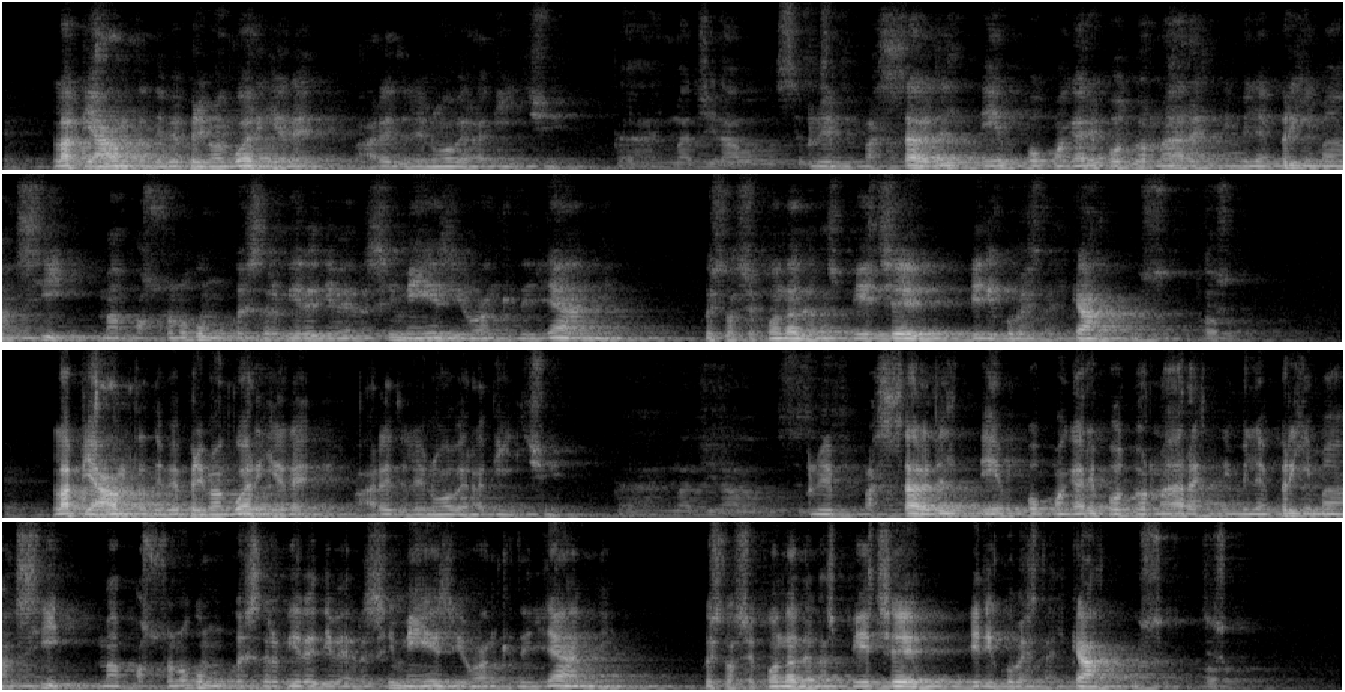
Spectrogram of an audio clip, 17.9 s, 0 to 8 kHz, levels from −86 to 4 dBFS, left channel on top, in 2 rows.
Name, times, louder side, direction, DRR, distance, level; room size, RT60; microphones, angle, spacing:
voice 1, 0.3-2.0 2.3-3.7 5.4-13.0 13.6-15.1 15.4-16.7 17.0-17.1, right 1 dB, 65° right, 4 dB, 1.6 m, -29 dB
voice 2, 4.1-5.7 7.8-8.1 9.6-9.7 16.9-17.1, left 2 dB, 85° left, -4 dB, 3.0 m, -46 dB
22.5 x 20.5 x 2.8 m, 1.5 s
head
